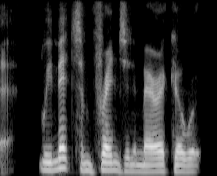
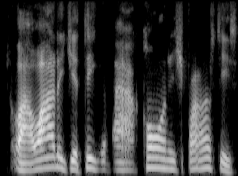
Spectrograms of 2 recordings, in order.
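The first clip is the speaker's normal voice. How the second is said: bad, put-on American accent, poorly done; 2 semitones higher than usual. Retelling a woman collecting his plate after the meal, bad american accent. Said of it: "this is my terrible attempt at American accent".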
